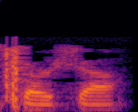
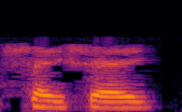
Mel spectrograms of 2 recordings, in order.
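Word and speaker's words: Saoirse: because I have an artish name people keep mispronouncing it is sersa not Shay not sha not sarice Witherspoon sersa anyway love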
